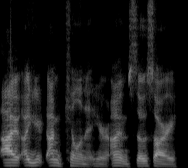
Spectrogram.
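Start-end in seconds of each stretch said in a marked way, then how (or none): none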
